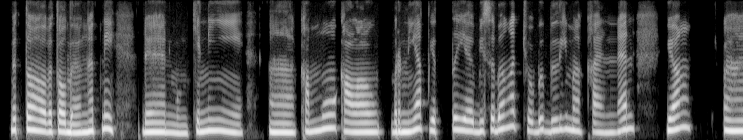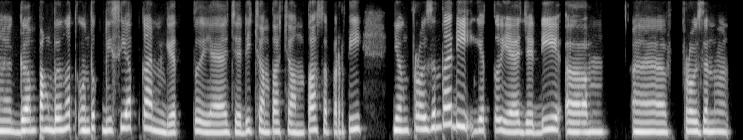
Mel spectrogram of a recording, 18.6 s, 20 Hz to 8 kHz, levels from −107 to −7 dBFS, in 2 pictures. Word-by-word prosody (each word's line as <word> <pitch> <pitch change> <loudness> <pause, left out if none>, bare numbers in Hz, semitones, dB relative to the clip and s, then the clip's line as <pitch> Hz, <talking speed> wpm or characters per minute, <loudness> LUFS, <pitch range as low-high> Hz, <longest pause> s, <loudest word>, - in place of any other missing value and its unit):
Betul 235 -2 +3
betul 200 0 +3
banget 195 +2 +4
nih. 265 -1 +2 0.3
Dan 200 -2 +3
mungkin 170 +4 -1
nih, 220 -5 +1 0.4
eee, 195 -1 +4
kamu 235 +8 0
kalo 200 -1 +2 0.2
berniat 205 +6 +3
gitu 220 +3 -3
ya, 225 -4 +1
bisa 210 +4 -2
banget 290 +6 -2
coba 220 -1 -5
beli 230 +5 -2
makanan 210 +1 -3 0.4
yang, 280 +5 +1 0.4
eee, 225 -1 +4
gampang 230 +3 +2
banget 245 +5 +2
untuk 235 +4 +1
disiapkan 275 0 -1
gitu 195 +3 -3
ya. 190 -1 +1
Jadi 195 +3 -2
contoh-contoh 205 0 -2
seperti 215 +3 -4 0.4
yang 230 -2 +3
frozen 265 +5 0
tadi, 330 -4 +2
gitu 230 +1 -3
ya. 200 -2 +1
Jadi, 200 +7 0
mmm, 200 -1 0 0.2
eee, 205 -1 +2 0.2
frozen, 210 -2 0
215 Hz, 125 wpm, -22 LUFS, 200-240 Hz, 0.4 s, banget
